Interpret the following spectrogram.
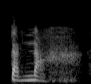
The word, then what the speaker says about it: Tanakh: Nama kitabnya TNKH. Dibaca Tanakh.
